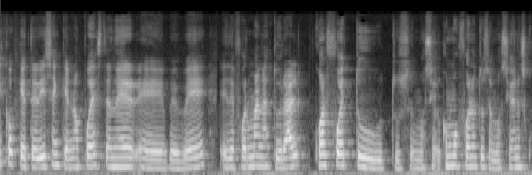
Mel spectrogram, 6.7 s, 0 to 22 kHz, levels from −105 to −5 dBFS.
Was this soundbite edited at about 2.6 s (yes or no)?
yes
